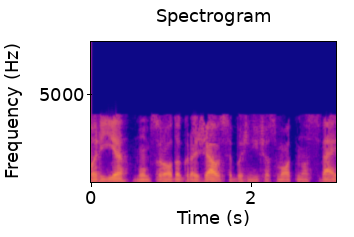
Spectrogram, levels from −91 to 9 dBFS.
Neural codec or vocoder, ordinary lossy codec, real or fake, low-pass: codec, 16 kHz, about 1 kbps, DyCAST, with the encoder's durations; AAC, 16 kbps; fake; 7.2 kHz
